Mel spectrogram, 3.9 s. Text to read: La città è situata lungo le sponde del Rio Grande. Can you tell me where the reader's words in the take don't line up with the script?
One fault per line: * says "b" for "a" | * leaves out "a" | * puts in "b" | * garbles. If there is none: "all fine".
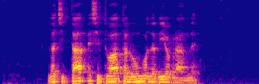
* leaves out "le sponde"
